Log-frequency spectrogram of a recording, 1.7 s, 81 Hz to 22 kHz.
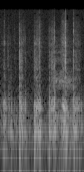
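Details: Light mechanical clicks and whirs repeating evenly about three times a second, no grinding or catching, from a Sony MDS-JE520 MiniDisc deck's loading mechanism after repair of a fault where it would not take in discs; runs smoothly.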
